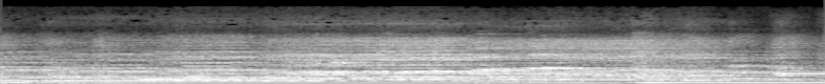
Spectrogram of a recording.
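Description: A choir singing slow, long-held chords over a steady low bass note.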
